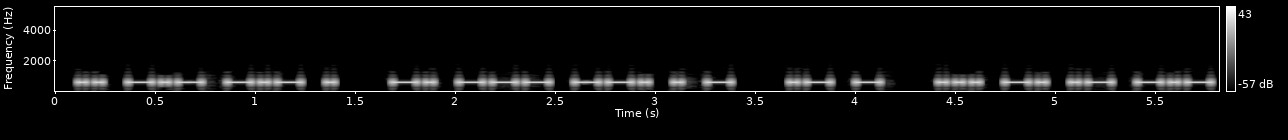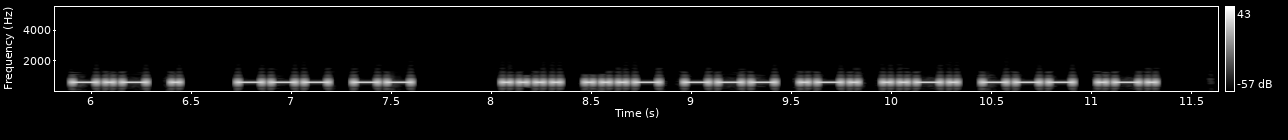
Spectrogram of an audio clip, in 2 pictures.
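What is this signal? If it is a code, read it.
Morse code, heard as a keyed tone, about 29 wpm, 600 Hz. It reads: IKKE NOGET AT SNAKKE OM HVORFOR
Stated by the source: Fast (QRQ) Morse at 29 wpm, from CW med Gnister.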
